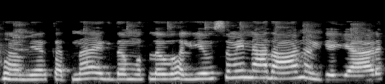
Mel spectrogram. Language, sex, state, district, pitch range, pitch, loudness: Hindi, female, Bihar, Lakhisarai, 230-270 Hz, 245 Hz, -12 LUFS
